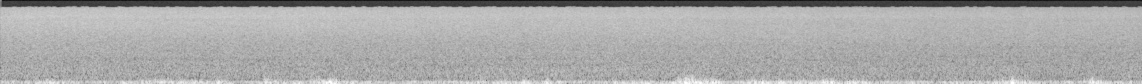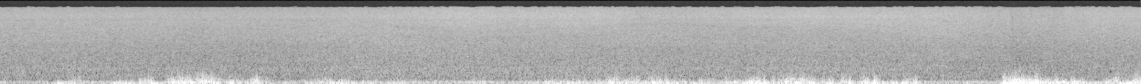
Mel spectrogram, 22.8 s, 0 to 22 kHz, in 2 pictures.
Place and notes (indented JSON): {
  "title": "M.Lampis - Boat trip: from Civitavecchia to Cagliari 13 hour trip",
  "latitude": "39.88",
  "longitude": "10.87",
  "timezone": "GMT+1"
}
